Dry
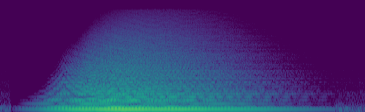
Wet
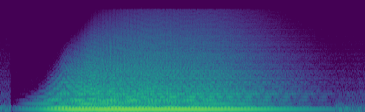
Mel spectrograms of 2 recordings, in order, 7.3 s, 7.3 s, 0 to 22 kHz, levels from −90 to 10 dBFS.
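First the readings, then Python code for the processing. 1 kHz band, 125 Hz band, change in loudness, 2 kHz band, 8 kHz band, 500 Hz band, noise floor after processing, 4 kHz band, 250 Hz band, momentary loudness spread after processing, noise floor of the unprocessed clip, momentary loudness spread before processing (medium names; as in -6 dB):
+8.0 dB, +8.5 dB, +7.5 dB, +8.0 dB, no reading, +7.5 dB, -52 dBFS, +8.0 dB, +8.5 dB, 16 LU, -66 dBFS, 19 LU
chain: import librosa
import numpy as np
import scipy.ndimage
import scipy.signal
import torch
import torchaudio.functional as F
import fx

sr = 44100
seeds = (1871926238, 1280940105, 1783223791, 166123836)

p1 = fx.rider(x, sr, range_db=5, speed_s=0.5)
p2 = x + (p1 * librosa.db_to_amplitude(1.5))
p3 = 10.0 ** (-15.0 / 20.0) * np.tanh(p2 / 10.0 ** (-15.0 / 20.0))
y = p3 * librosa.db_to_amplitude(4.5)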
